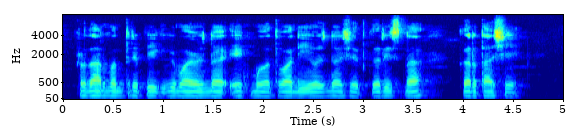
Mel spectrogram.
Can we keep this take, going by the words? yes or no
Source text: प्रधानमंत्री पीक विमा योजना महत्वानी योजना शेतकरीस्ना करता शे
no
